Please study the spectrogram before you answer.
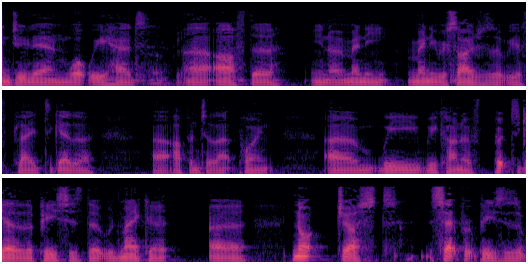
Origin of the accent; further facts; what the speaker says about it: England, United Kingdom; Yes, just about an hour drive north of London, mm-hmm. in England.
